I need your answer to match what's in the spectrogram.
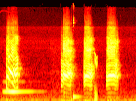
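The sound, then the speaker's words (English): A person imitates a chicken with four loud, nasal squawking clucks: one drawn-out call, a brief pause, then three quick ones in a row. “Did you hear that chicken? I think that was … being a chicken.”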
